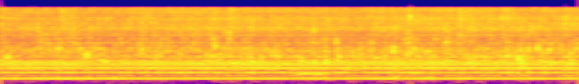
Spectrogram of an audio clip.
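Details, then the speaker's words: Old toilet cistern refilling after flush: steady buzzing whine at one pitch over hissing water; fill (push) valve that stops flow as water rises is worn out, to be replaced. "So the problem is right here. So this valve is basically worn out. Over time they'll wear out."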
